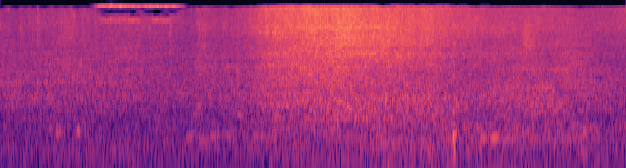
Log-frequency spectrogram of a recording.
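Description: A road vehicle passing on the street: its road noise swells to a peak about three to four seconds in, then fades away.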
